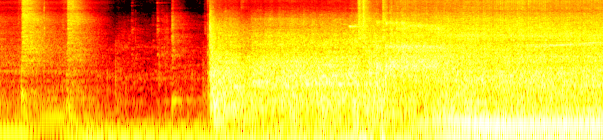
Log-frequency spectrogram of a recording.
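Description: A few clacks, then the diesel fires and settles into a steady, even clatter with no ticking or puffing; healthy idle.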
